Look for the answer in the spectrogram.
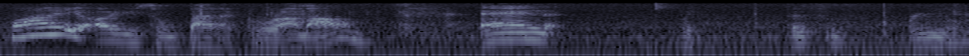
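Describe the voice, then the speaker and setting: A woman's voice: very deep voice, wildly swooping pitch, a little slow. A woman reading fan fiction aloud as an amateur, casual and blunt in her delivery. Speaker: reader. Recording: muffled, noisy home recording.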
